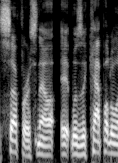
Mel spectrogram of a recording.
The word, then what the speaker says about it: Sepphoris: And then right up here was the capital of this area, and it was right here called Sepphoris.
